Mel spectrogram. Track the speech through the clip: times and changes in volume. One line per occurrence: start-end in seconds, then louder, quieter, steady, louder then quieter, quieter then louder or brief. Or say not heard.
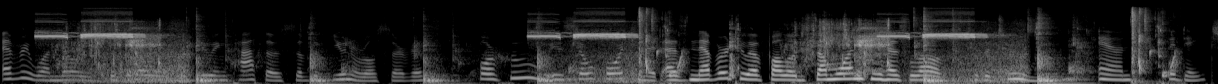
0.0-12.1 louder then quieter.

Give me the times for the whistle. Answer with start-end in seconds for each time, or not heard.
0.3-1.9, 5.2-6.5, 8.8-10.3.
